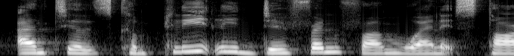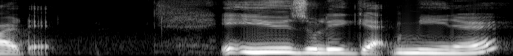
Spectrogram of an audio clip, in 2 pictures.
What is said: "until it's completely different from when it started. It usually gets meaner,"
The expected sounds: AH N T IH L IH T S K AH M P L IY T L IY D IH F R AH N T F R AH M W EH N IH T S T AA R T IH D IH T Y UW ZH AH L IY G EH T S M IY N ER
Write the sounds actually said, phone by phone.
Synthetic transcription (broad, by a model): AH N T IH L IH T S K AH M P L IY T L IY D IH F R AH N T F R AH M W EH N IH T S T AA R T IH D IH T Y UW ZH AH L IY G EH T M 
